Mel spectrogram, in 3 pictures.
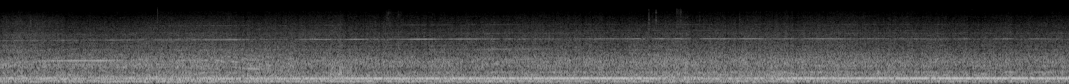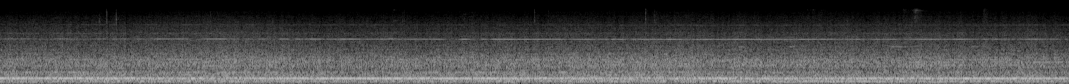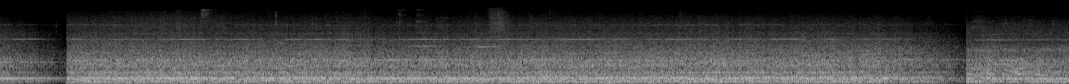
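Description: A local train running at speed, heard from inside the passenger carriage: a steady running noise with a constant hum and a faint high whine. The sound dips and cuts out briefly about 22 seconds in.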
